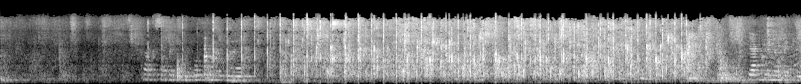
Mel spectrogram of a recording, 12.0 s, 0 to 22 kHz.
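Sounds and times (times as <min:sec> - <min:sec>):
audience clapping: 0:02.8 - 0:10.9.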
